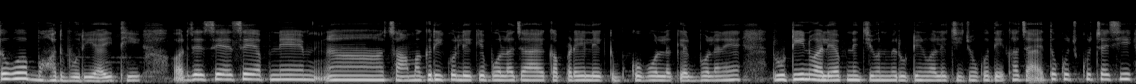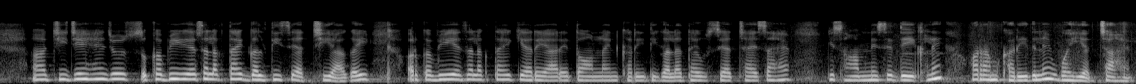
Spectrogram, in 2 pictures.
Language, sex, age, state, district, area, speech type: Hindi, female, 30-45, Madhya Pradesh, Bhopal, urban, spontaneous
